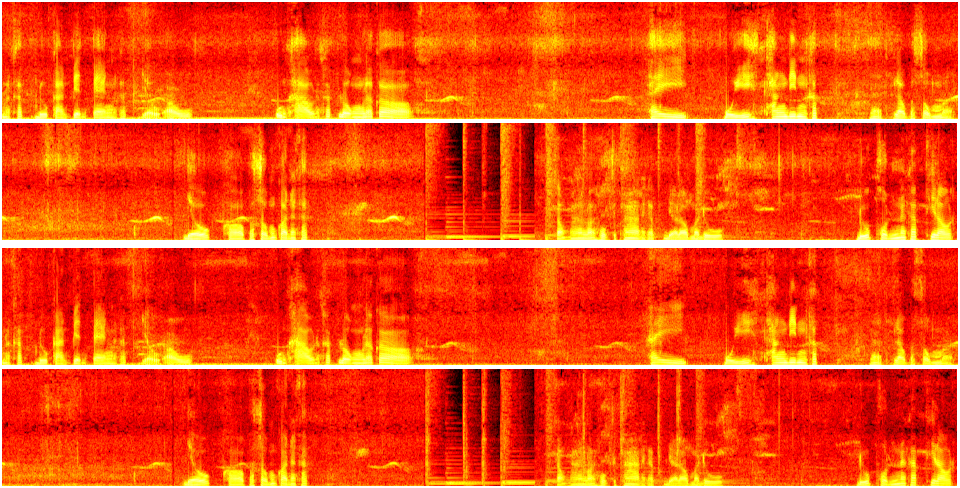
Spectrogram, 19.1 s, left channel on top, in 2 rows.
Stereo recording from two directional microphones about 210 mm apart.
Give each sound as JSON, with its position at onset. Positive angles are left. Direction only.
{"t": 0.0, "sound": "speech", "side_deg": 5}
{"t": 6.4, "sound": "speech", "side_deg": 5}
{"t": 11.3, "sound": "speech", "side_deg": 0}
{"t": 15.1, "sound": "speech", "side_deg": 15}
{"t": 18.1, "sound": "speech", "side_deg": 10}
